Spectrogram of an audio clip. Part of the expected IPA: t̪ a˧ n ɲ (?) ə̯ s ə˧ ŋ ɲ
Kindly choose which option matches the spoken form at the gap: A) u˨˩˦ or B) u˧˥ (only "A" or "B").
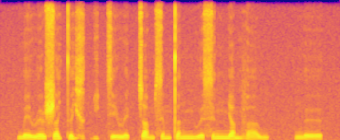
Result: A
